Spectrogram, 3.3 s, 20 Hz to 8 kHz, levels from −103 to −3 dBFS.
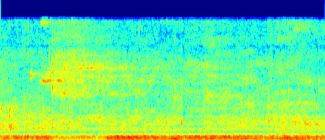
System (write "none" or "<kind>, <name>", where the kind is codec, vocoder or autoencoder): none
